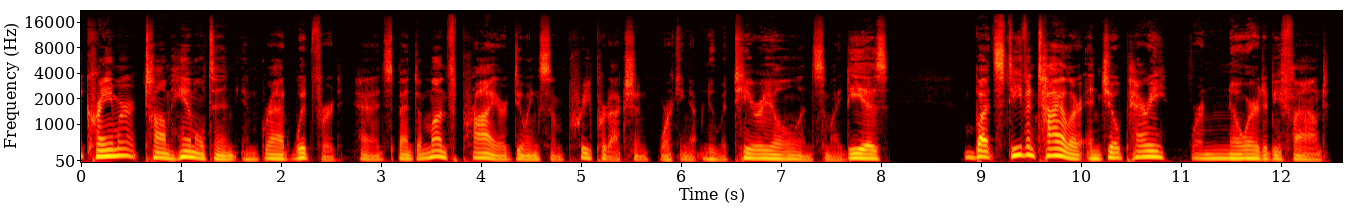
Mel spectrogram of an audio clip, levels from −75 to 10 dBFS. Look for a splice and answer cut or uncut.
cut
